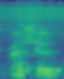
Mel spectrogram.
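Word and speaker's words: Rajjoub: Rochou.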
